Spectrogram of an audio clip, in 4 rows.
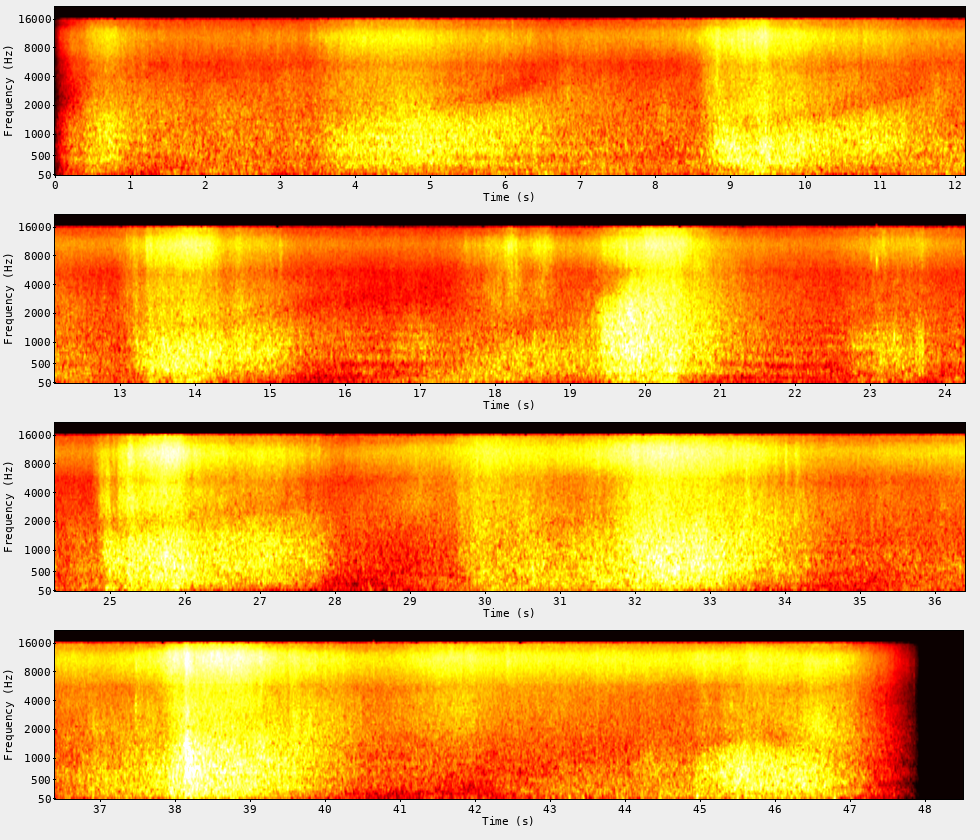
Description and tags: Felixstowe beach waves very close spray stereo
Field recording of waves breaking on Felixstowe Beach in Suffolk, England. Recorded using a stereo microphone and Zoom H4 recorder close to the water to try and capture the spray from the waves. Wind shield was used but a little bit of wind exists on the recording with a HPF used to minimise rumble.
Beach, England, Felixstowe, Field-Recording, nature, north-sea, Ocean, Sea, spray, Stereo, Suffolk, Summer, Water, Waves, wind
